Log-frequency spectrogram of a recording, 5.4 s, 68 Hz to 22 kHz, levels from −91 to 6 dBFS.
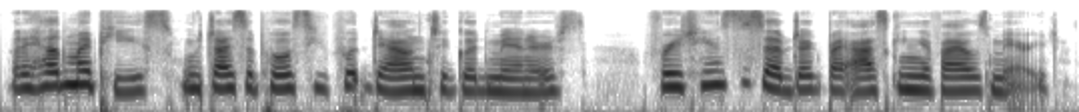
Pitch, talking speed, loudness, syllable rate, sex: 230 Hz, 280 wpm, -20 LUFS, 6.7 syllables/s, female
